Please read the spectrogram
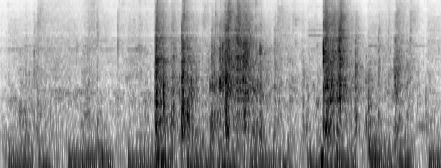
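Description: A crunchy fried snack being chewed close to the microphone, in two loud crunching spells, one about a second and a half in and a shorter one near the end, over steady background music.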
